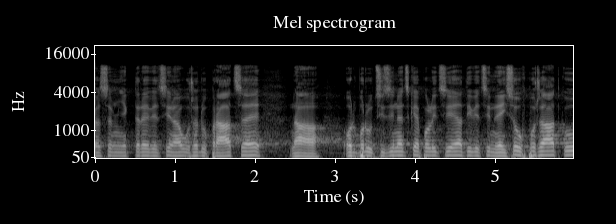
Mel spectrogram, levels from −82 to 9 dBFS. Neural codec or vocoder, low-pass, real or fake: none; 10.8 kHz; real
